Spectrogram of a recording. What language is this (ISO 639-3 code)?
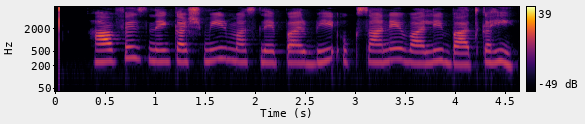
hin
